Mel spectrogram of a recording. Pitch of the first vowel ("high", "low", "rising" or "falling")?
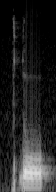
low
